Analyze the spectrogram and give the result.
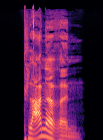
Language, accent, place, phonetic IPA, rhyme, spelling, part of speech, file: German, Germany, Berlin, [ˈplaːnəʁən], -aːnəʁən, planeren, adjective, De-planeren.ogg
- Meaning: inflection of plan: 1. strong genitive masculine/neuter singular comparative degree 2. weak/mixed genitive/dative all-gender singular comparative degree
